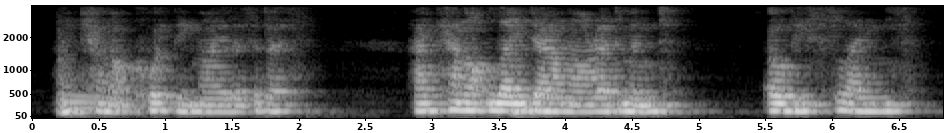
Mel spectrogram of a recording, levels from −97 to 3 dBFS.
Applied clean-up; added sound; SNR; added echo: none; Bowed string instrument; 14 dB; reverberation time 0.6 s.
